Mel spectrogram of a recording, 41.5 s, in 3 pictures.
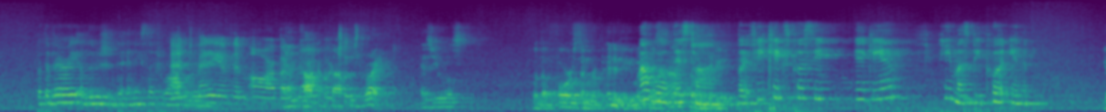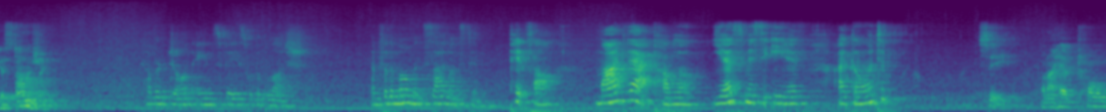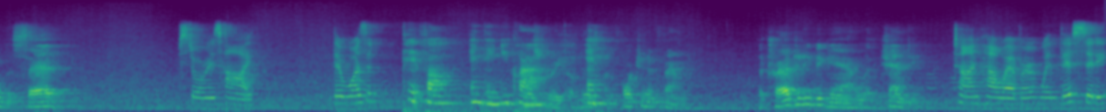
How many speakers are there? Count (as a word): five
